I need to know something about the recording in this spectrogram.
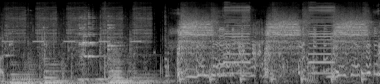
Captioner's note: items clinking; all laugh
